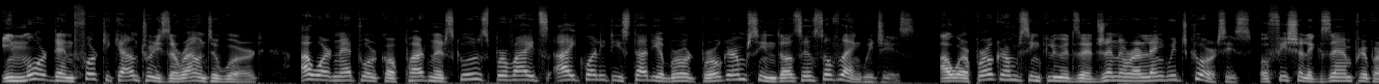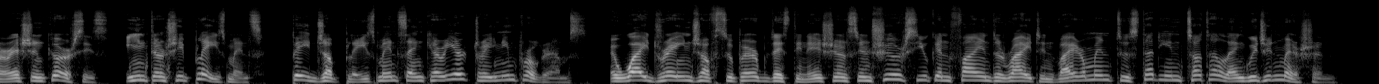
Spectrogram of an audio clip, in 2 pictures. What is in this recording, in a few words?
english italian accent ad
